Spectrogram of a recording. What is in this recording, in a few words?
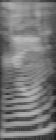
"ngion9", taiwanese syllables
